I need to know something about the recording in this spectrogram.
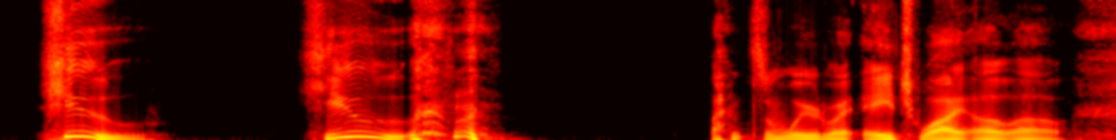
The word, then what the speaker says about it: LeMahieu: Baseball Reference has his pronunciation as LeMahieu. Hugh. It's Hyoo.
